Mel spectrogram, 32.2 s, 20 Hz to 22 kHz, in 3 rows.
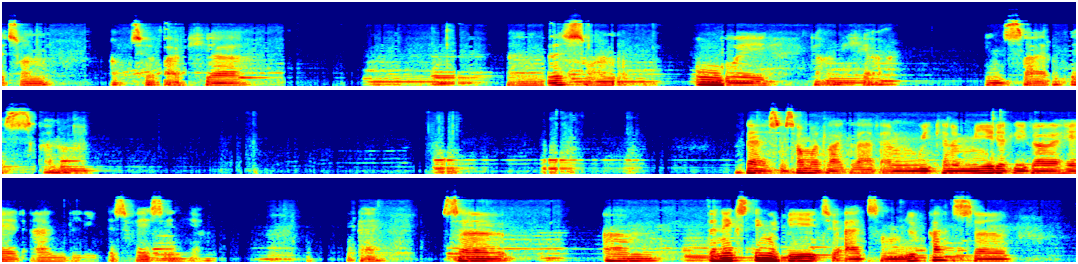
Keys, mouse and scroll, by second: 1.7-3.0 middle drag, 1.7 click, 2.9 s, 3.0-5.6 drag, 3.4 g, 6.0-11.5 shift+middle drag, 6.5 g, 11.5-13.3 drag, 11.5 s, 13.4 g, 15.1 click, 15.3 s, 16.4 click, 16.5 g, 17.5 click, 18.7 g, 20.8 click, 22.3 x, 24.4-24.8 scroll down 2, 24.8-32.2 shift+middle drag, 31.1 ctrl+r.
